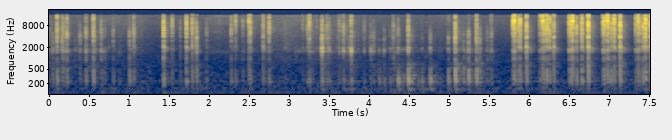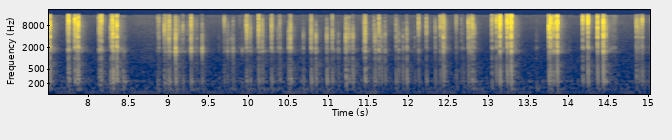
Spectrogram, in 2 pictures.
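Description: Long dark nails tap the upper surface and sides of a large hollow white plastic dome lamp shade. The result is a quiet, steady run of rapid, dry, hollow clicks and taps with short bursts and almost no ring.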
